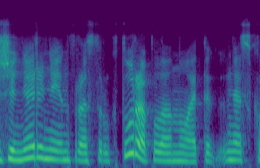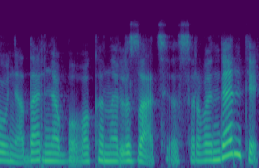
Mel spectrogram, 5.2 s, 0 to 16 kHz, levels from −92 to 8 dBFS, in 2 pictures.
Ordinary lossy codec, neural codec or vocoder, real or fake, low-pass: Opus, 16 kbps; none; real; 7.2 kHz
